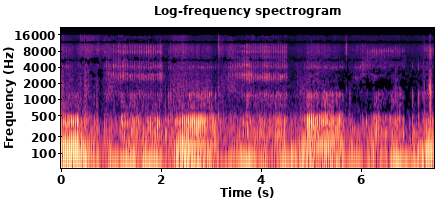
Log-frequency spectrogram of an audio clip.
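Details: Gaster, a cuddly male house cat, purrs while snuggling after his owner comes home; deep continuous rumble pulses with each inhale and exhale, about every two seconds, close to the microphone with light rustle.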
